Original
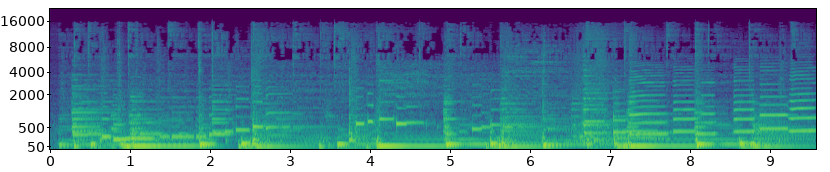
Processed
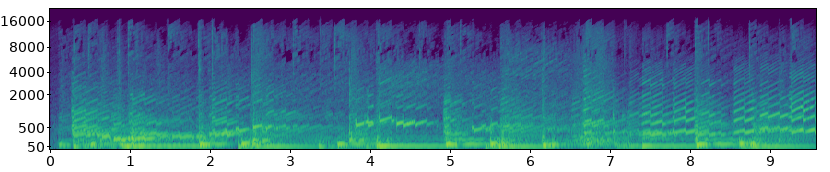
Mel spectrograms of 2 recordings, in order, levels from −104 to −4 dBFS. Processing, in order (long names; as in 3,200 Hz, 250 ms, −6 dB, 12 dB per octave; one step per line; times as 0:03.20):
0:06.97–0:07.40: downward compressor 12 to 1, threshold −32 dBFS, peak gain reduction 13.5 dB
on a send at −7 dB: convolution reverb RT60 0.40 s, pre-delay 107 ms
on the sum: pitch modulation by a square or saw wave saw up 6.8 Hz, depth 160 cents
level −3.5 dB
